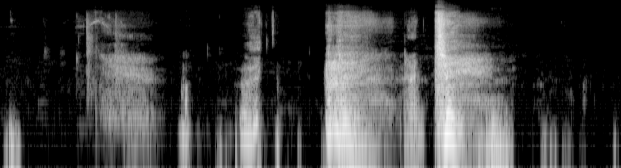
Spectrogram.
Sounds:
Sneeze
